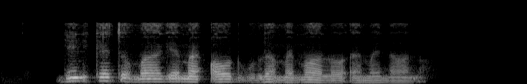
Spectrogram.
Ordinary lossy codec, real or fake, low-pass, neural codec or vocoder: none; fake; 7.2 kHz; codec, 16 kHz, 0.4 kbps, LongCat-Audio-Codec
